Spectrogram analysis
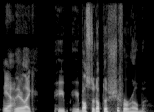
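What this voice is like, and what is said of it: Imitates another person's voice. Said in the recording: “my Gregory Peck impression... Scowl, was good.”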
